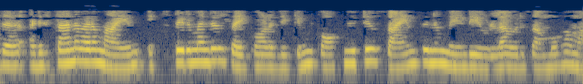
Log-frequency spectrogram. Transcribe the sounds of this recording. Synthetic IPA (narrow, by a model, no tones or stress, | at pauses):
ɐðɨɐɽist̪ʰaːnɐbɐɾɐmaːjume̞kspeɾimendɐlsɐjkːoːɭɐd͡ʑikʲːumkoːɡnitːiʋsɐjɐnsinumʋe̞ːɳɖijuɭːɐo̞ɾusɐmːuːɦɐmaː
